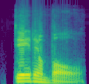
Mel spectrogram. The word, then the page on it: datable: American English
